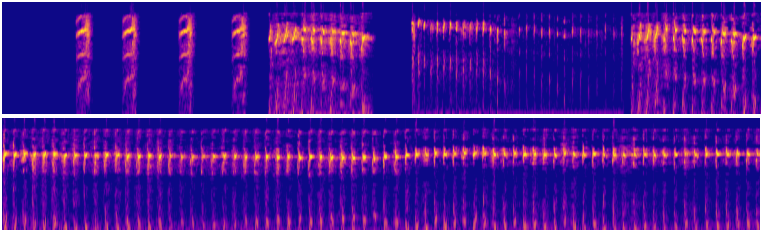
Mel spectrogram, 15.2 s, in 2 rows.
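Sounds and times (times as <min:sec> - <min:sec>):
lovebird trilling: 0:00.7 - 0:15.1.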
